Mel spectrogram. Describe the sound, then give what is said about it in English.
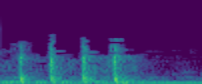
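Knocking on the front door of a home in Berlin, Germany, by a stormtrooper: four sharp, evenly spaced raps over about a second, with no voices. “He knocks on the front door.”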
